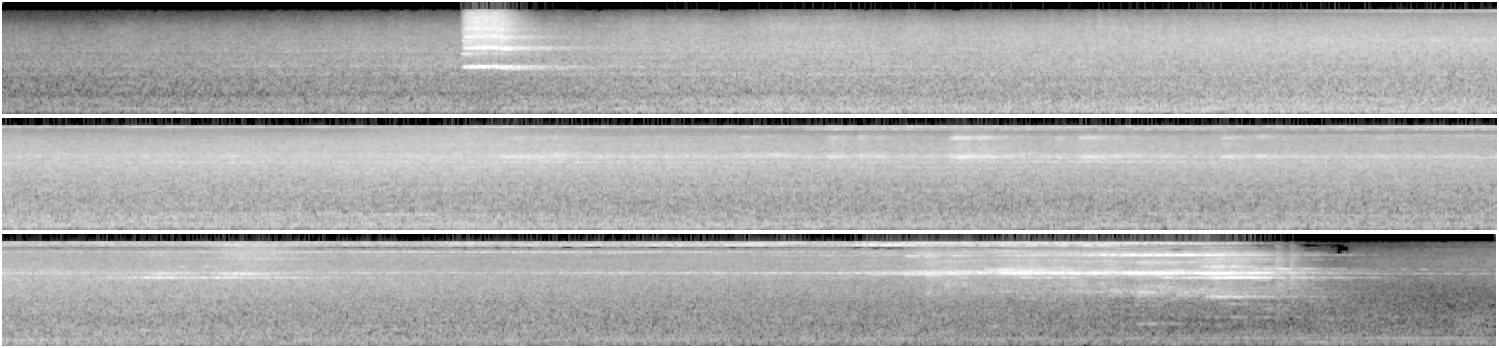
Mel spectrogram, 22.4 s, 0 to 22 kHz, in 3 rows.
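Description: ED4M electric multiple unit running past the platform: steady wheel-and-motor rumble that swells and then eases, with high wheel squeal that grows stronger near the end. A short, high toot of the train's whistle sounds about two seconds in.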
